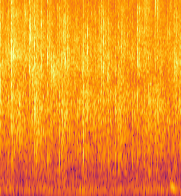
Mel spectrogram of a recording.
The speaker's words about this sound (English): Not very many are clapping in the balcony, but I've always believed you were closer to God than the rest of us, but I can see you. I just can't tell who you are.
